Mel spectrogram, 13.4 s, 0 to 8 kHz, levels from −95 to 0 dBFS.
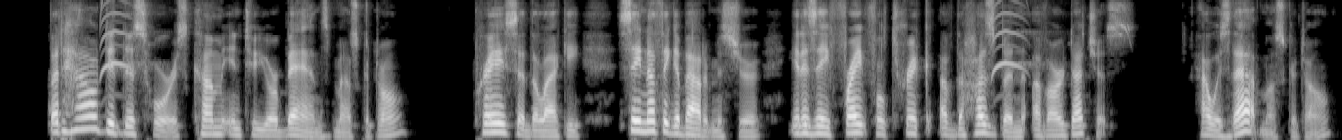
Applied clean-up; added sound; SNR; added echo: none; Animal; 13 dB; none.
